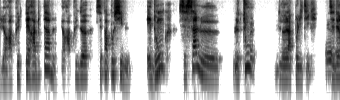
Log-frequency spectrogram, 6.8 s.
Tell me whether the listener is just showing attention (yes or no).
yes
